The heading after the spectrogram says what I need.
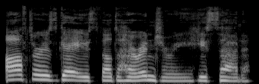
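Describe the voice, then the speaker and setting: A woman reading a fantasy romance audiobook in steady scripted narration. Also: on the low side, moderate pace, dry recording, studio quality.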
